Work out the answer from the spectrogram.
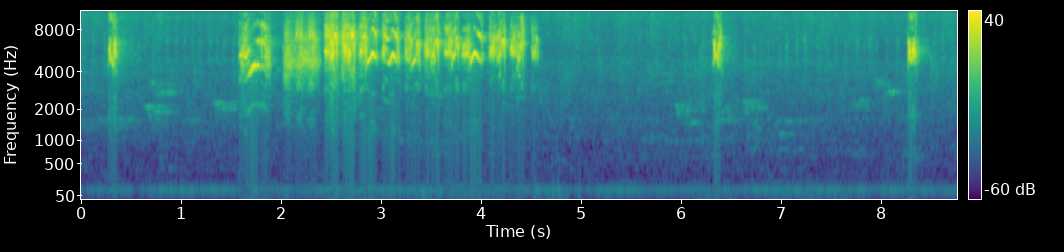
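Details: Male Javan cochoa in a training recording for kept birds: a single high chip, then a three-second burst of dense, harsh, rapid ticking chatter, followed by two spaced sharp chips, over a steady low hum.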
